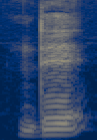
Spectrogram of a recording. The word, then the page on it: de: apatani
